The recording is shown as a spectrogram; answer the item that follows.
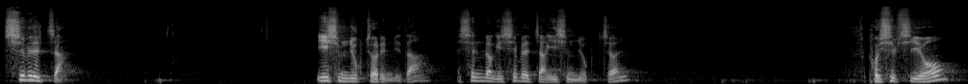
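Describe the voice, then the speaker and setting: Emphatic pastor, fairly high male voice. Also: sing-song, slow pace, pauses often, a bit bright. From Chungcheong, Korea. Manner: emphatic, repetitive, calls for congregation responses. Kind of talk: sermon. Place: church sanctuary.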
